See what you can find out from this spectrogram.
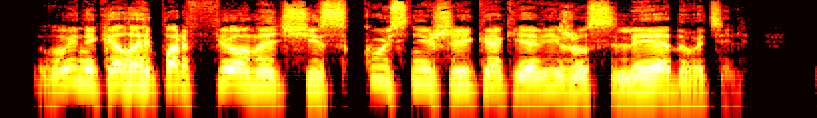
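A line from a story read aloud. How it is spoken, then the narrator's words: Sudden merry laughter. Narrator (Russian): Весело рассмеялся вдруг Митя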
